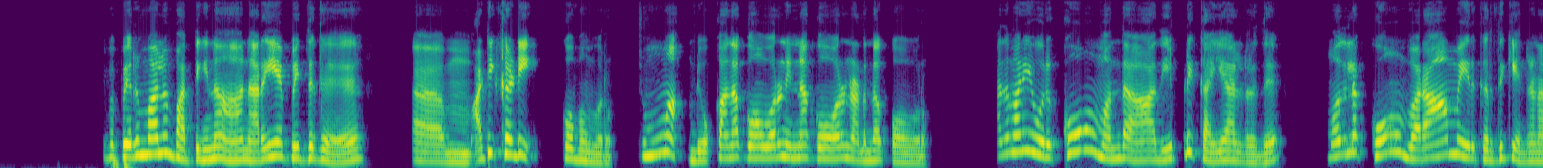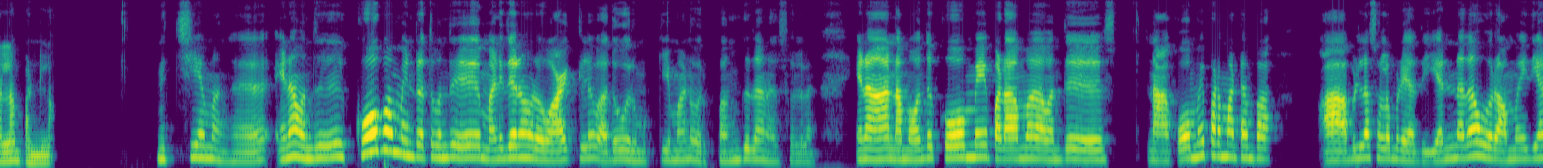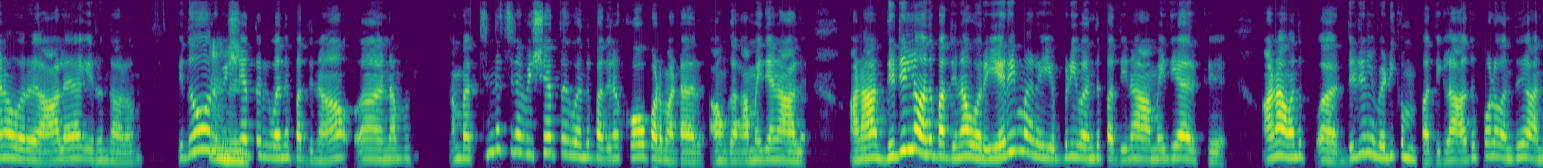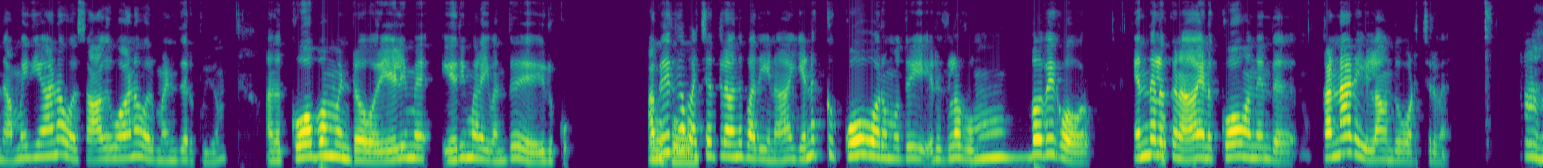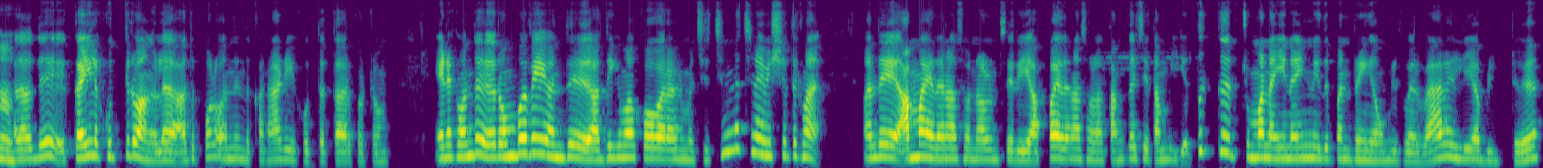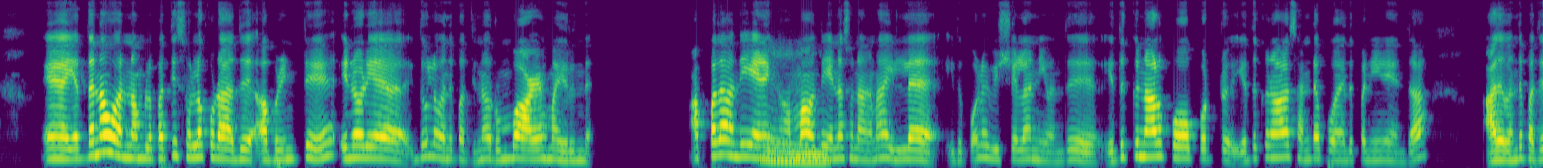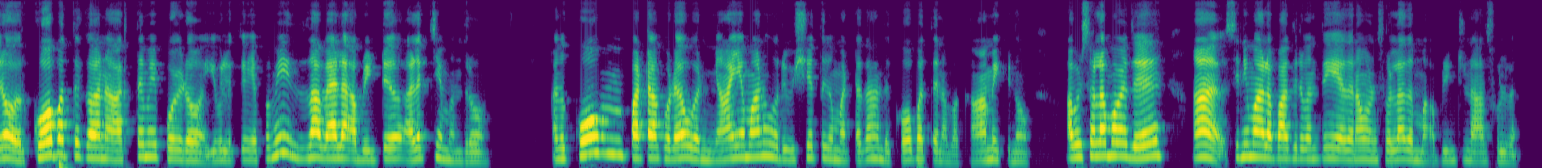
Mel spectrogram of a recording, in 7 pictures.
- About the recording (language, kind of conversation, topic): Tamil, podcast, கோபம் வந்தால் அதை எப்படி கையாளுகிறீர்கள்?
- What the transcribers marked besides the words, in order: other noise; tapping; inhale; tsk; inhale; inhale; inhale; "எரிமலை-" said as "எளிமை"; drawn out: "ரொம்பவே"; tsk; lip smack; drawn out: "ம்"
